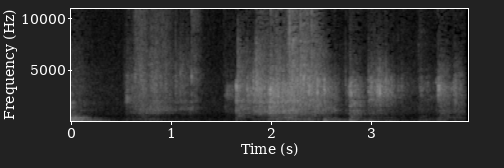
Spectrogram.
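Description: Loose soil crumbles and patters onto a wooden surface.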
